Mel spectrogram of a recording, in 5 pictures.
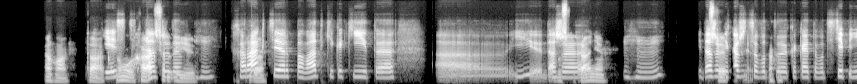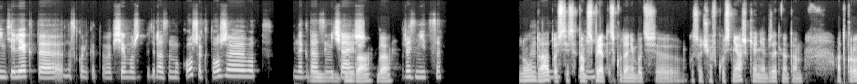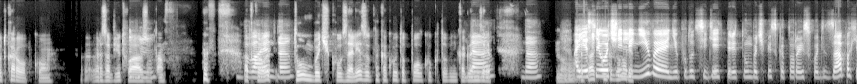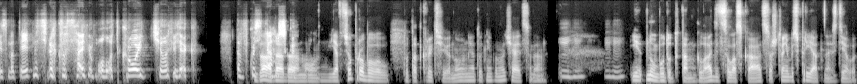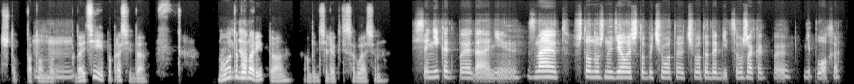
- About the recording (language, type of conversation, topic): Russian, unstructured, Какие животные тебе кажутся самыми умными и почему?
- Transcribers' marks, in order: drawn out: "А"; unintelligible speech; other background noise; chuckle; laughing while speaking: "глазами"; laughing while speaking: "человек, там вкусняшка"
